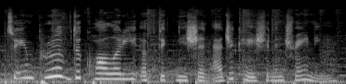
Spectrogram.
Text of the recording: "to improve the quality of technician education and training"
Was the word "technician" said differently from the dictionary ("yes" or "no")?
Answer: no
